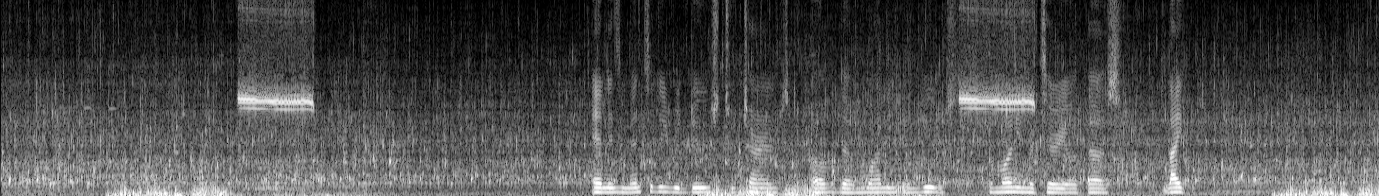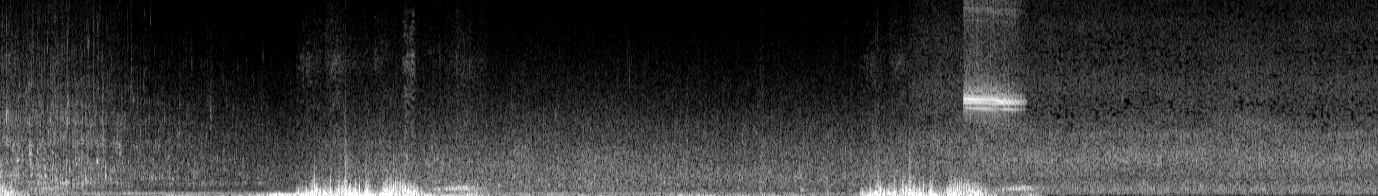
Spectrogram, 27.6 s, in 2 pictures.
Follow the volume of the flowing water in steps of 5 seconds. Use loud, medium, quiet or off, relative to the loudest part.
loud, loud, loud, medium, medium, medium.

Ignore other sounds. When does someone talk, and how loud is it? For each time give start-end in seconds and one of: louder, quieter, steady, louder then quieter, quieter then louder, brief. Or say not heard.
5.9-11.9 steady.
